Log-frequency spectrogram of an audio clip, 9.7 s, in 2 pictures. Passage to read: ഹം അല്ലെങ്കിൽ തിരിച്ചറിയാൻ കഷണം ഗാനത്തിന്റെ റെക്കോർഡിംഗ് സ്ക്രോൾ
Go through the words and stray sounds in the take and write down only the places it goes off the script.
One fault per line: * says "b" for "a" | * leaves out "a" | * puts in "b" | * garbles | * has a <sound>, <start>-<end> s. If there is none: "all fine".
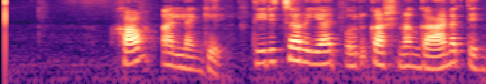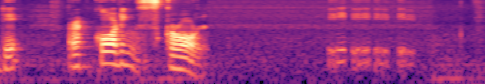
* puts in "ഒരു"
* has a laugh, 8.1-9.0 s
